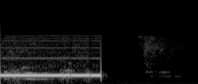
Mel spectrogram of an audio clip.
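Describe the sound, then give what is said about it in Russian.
A steady telephone line tone, heard while dialing an office extension in tone mode, holds one pitch for about a second and then cuts off sharply. Only a faint, brief murmur follows. “Если вы знаете внутренний номер абонента, то наберите его в тональном режиме”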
